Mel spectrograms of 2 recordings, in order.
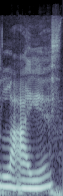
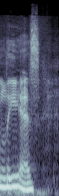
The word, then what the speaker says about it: Lias: It's Lias. Lias. I I did not want to say it wrong. I was saying Leas.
